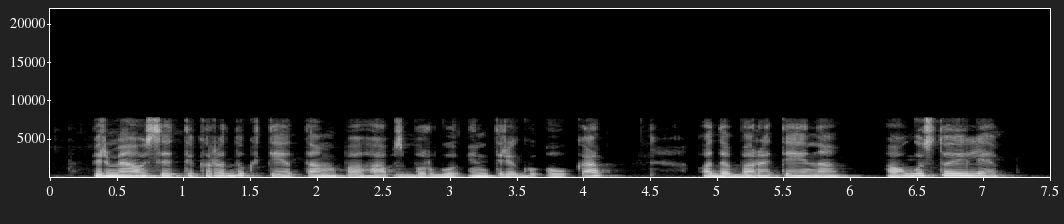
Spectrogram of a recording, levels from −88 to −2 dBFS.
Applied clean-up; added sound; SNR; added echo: none; none; none; none.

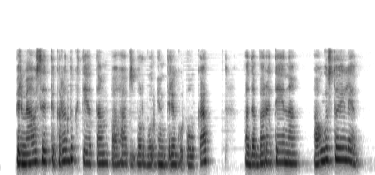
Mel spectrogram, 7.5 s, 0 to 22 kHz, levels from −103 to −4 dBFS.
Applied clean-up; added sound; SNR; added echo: neural mask model DeepFilterNet 3.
